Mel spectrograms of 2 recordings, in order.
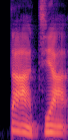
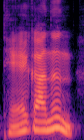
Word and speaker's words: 大家: 이 대가는 우리나라에선 대가라고 읽고요. 자, 영어로 구조하자면 마스터나 마에스트로 혹은 expert의 뜻으로 사용되는 전문가의 뜻이라고 한다면 중국에서 회화에서 가장 많이 쓰는 것은 따지아라고 읽고 모든 사람, everyone, 여러분 등의 뜻으로 가장 많이 쓰이고 있습니다. 반대로 일본에서는 오야라고 훈독을 하면 이건 새집 주인, 임대인,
